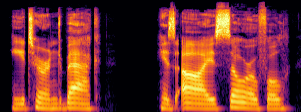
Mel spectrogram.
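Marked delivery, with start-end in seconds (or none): none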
